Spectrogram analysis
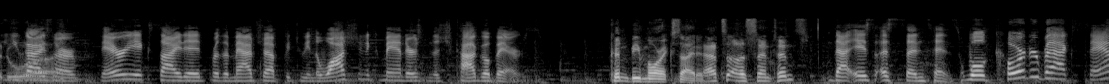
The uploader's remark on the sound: live from ABQ AXE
